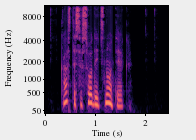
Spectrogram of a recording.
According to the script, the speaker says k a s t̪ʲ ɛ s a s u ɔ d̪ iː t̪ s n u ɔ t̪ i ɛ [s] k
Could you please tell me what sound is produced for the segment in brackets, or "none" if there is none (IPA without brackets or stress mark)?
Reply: none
